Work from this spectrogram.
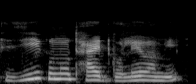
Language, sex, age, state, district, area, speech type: Assamese, female, 45-60, Assam, Golaghat, rural, spontaneous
